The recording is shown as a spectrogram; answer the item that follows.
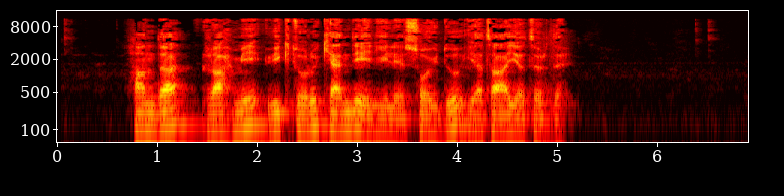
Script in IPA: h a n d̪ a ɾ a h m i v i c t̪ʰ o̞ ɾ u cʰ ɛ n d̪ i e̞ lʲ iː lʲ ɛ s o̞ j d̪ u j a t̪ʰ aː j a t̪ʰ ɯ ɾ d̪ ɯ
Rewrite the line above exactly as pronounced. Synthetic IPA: h a n d̪ a ɾ a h m i v i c t̪ʰ o̞ ɾ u cʰ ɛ n d̪ i e̞ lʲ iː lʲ ɛ s o̞ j d̪ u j a t̪ʰ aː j a t̪ʰ ɯ ɾ d̪ ɯ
